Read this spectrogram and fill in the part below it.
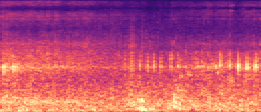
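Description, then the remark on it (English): Dolphin clicks picked up on a homemade waterproof microphone underwater: short bursts of faint, rapid ticking rise out of a steady, rushing wash of water noise, with no voices. “Today, he has picked up some little clicks.”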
